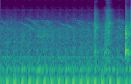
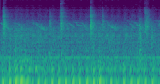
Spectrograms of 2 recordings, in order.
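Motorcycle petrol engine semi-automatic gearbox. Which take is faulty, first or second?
first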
